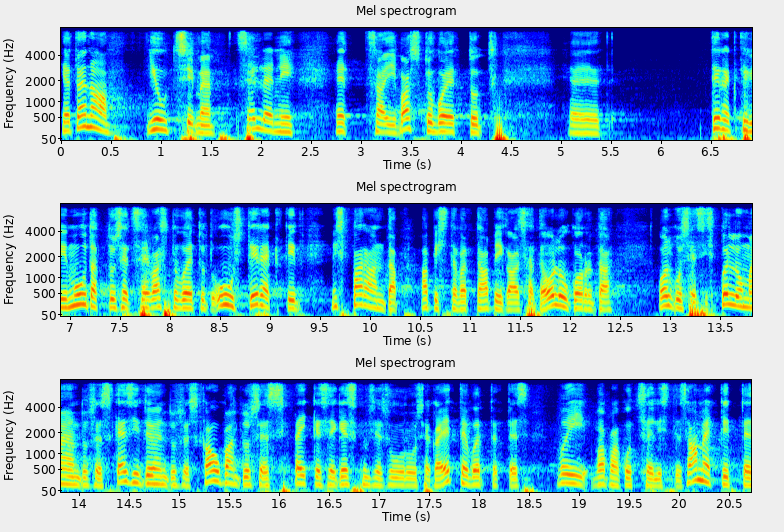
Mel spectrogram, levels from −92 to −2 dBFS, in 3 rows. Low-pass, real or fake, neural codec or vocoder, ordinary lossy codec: 7.2 kHz; fake; codec, 44.1 kHz, 7.8 kbps, Pupu-Codec; none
